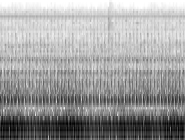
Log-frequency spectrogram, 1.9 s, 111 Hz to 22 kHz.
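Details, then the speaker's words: Met One Instruments sampler pump during a flow calibration check, slowing down to the final 15 point: steady, even hum with a low drone, no rattle or surging; normal pump running. "Okay. Pump kicks down a little. Wait till this stabilizes at 15."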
